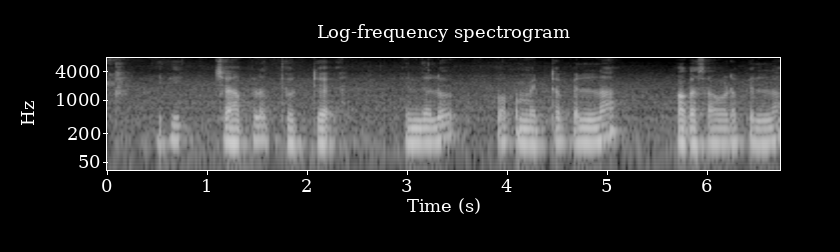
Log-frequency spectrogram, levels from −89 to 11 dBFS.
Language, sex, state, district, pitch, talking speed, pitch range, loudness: Telugu, male, Andhra Pradesh, Manyam, 130 Hz, 100 wpm, 125-140 Hz, -18 LUFS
